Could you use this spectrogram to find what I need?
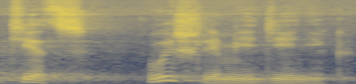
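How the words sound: It is said in a soft, gentle tone. The son seems to be asking politely. "Тот читает в такой мягкой форме"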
